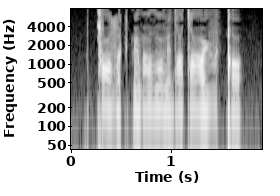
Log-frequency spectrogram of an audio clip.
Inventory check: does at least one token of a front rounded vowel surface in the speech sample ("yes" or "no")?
yes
